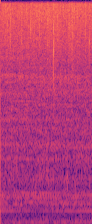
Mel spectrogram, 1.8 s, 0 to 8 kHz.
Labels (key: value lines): label: anthrophony, boat engine
recorder: SoundTrap 300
